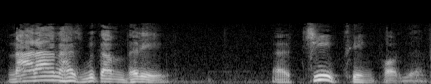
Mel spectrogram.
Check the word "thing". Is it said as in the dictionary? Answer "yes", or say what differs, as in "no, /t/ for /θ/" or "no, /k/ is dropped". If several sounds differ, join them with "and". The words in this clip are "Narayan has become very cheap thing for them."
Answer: no, /t/ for /θ/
